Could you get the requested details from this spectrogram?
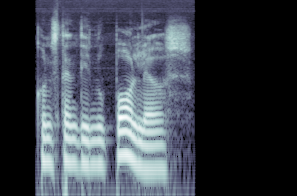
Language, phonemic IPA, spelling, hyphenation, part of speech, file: Greek, /kon.stan.di.nu.ˈpo.le.os/, Κωνσταντινουπόλεως, Κων‧στα‧ντι‧νου‧πό‧λεως, proper noun, EL-Κωνσταντινουπόλεως.ogg
- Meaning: 1. genitive singular of Κωνσταντινούπολη (Konstantinoúpoli) 2. genitive singular of Κωνσταντινούπολις (Konstantinoúpolis)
